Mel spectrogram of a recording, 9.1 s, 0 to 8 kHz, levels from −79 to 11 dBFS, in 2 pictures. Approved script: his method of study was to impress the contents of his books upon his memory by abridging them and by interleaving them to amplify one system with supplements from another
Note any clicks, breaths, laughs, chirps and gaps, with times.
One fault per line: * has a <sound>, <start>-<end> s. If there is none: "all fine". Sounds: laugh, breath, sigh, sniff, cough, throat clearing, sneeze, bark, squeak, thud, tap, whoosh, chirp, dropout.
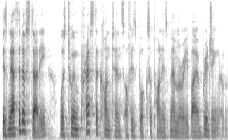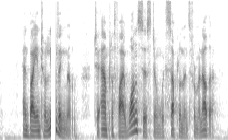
* has a dropout, 5.6-5.7 s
